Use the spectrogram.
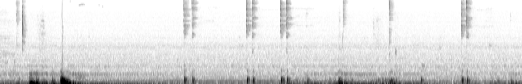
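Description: Computer mouse clicks while generating a new password in a web app: sparse, sharp single and double clicks spaced a second or two apart in a quiet room, with a couple of soft thumps early on.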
